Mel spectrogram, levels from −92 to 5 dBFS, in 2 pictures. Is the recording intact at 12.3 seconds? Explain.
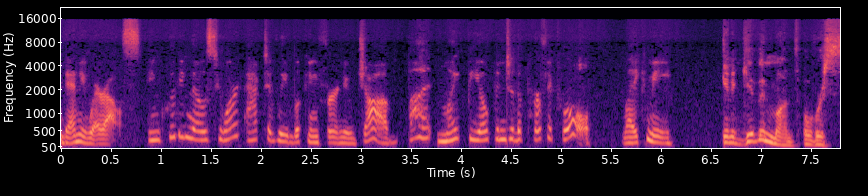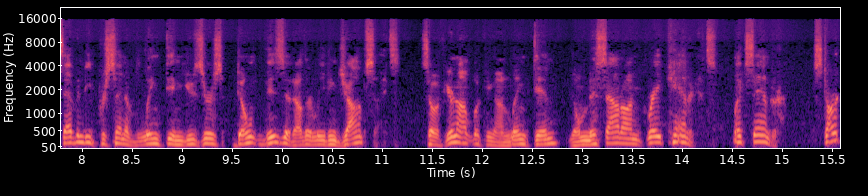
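Yes, at 12.3 seconds the speech is intact, with only the room's background noise, about 20 dB below the speech, heard beneath it.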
